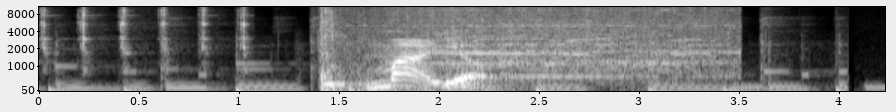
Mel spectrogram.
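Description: Quiz countdown music with a quick ticking beat over short bass notes. About a second and a half in it gives way to a loud swooshing transition sound effect with a gliding, falling-then-rising tone, which fades just before the next clip starts.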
